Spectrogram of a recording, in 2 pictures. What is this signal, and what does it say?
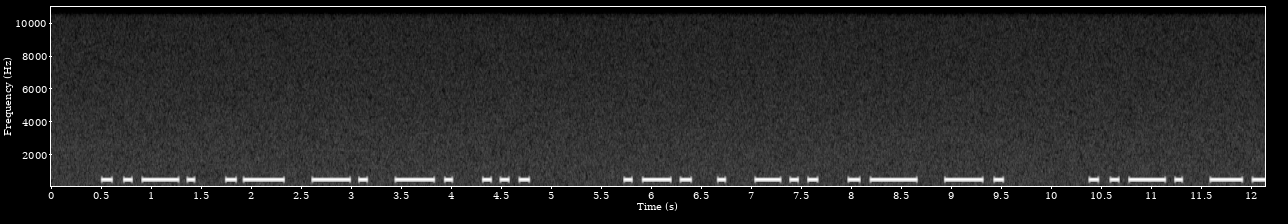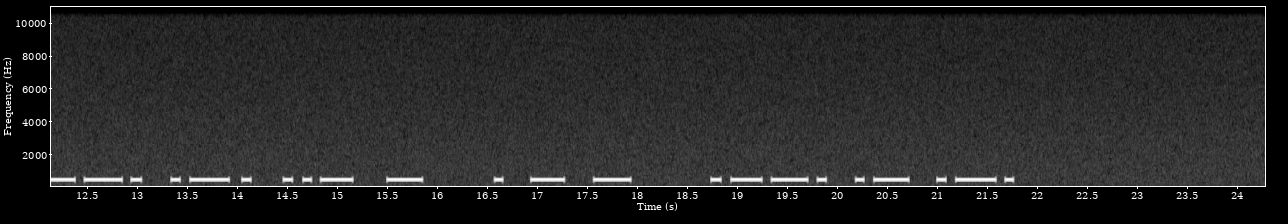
Morse code (with Swedish letters), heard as a keyed tone, hand-sent with a straight key, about 13 wpm, 480 Hz. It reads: FANNS REDAN FÖRUT ETT PAR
